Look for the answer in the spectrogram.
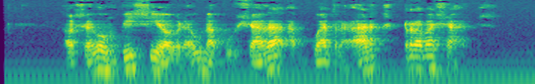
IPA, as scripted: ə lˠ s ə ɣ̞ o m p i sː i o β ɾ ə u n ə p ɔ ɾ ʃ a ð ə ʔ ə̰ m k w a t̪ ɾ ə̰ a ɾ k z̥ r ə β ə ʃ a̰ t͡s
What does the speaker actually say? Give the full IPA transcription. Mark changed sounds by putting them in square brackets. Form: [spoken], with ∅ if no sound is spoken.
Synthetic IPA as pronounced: ə lˠ s ə ɣ̞ o m p i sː i [ɔ] β ɾ ə u n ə p [u] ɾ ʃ a ð ə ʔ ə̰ m k w a t̪ ɾ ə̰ a ɾ k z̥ r ə β ə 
